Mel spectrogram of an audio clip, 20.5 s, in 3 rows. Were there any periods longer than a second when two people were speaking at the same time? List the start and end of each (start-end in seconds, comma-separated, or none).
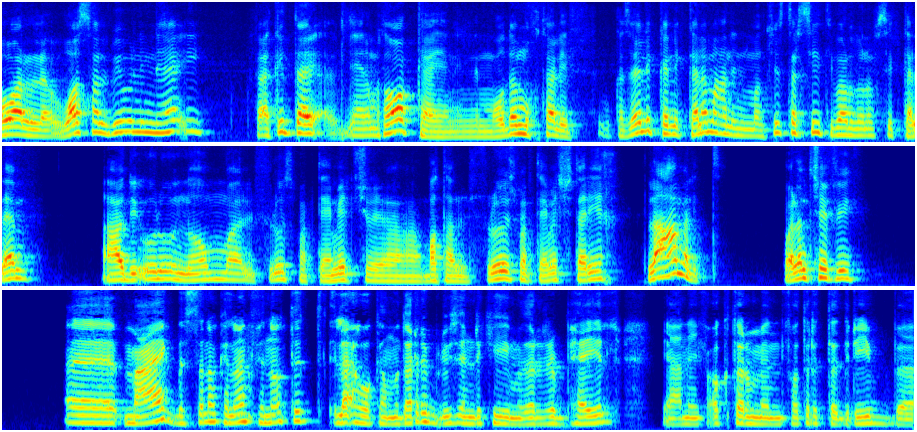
none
